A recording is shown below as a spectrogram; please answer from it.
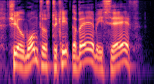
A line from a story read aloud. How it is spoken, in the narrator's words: she added loudly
